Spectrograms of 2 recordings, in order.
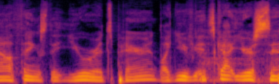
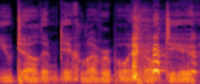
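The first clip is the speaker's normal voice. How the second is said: coaxing, swooping, sing-song stage whisper, close up; 6 semitones lower, 4 dB louder than usual. Imagining someone whispering in a baby deer's ear: imitating someone whispering. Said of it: "he's just whispering in the baby deer's ear".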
